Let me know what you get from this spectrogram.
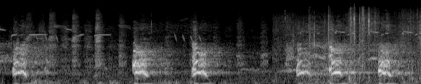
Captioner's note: dogs barking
